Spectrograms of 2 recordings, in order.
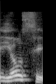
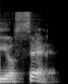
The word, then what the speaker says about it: Yosef: So the truth is, you know, the Ashkenazim, they say Yossi, you know, but that's not really the proper way to pronounce it. The proper way to pronounce it is really Yosef. Why is that? Because under the Samech, there's a tzere, you know, 2 dots, right?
